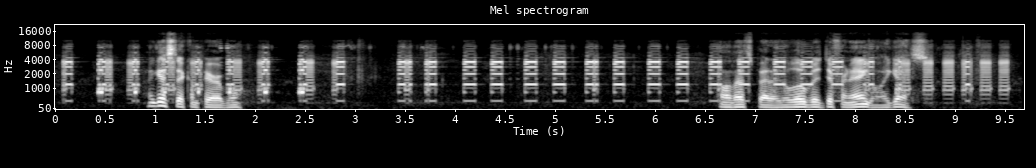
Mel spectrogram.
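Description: A metal detector gives a loud, wavering, warbling tone.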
